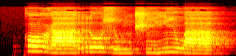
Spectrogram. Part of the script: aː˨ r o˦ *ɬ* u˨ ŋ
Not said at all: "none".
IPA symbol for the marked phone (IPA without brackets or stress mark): z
